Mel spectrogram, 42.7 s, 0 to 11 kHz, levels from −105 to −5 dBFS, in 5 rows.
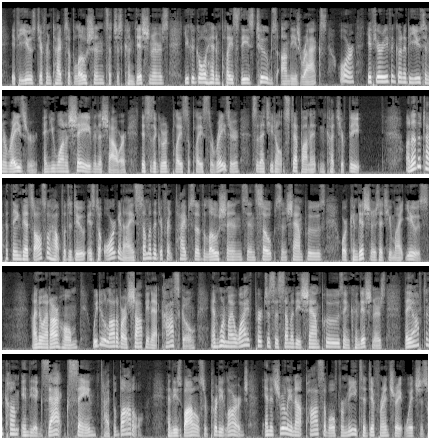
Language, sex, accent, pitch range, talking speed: English, male, American, 110-150 Hz, 195 wpm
